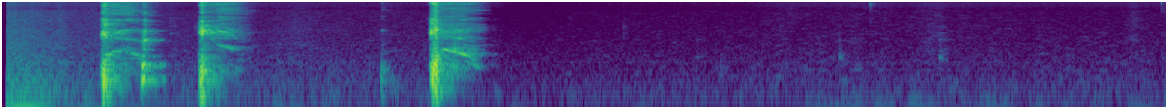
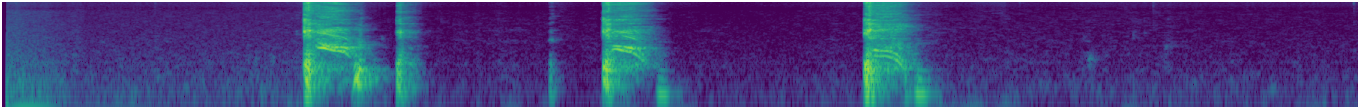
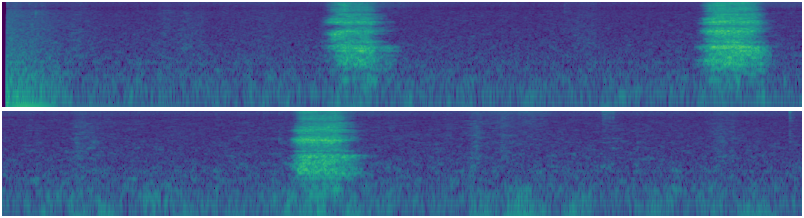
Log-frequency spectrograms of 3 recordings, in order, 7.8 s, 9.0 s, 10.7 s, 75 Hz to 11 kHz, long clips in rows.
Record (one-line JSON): {"cough_length": "7.8 s", "cough_amplitude": 32768, "cough_signal_mean_std_ratio": 0.23, "three_cough_length": "9.0 s", "three_cough_amplitude": 32768, "three_cough_signal_mean_std_ratio": 0.27, "exhalation_length": "10.7 s", "exhalation_amplitude": 11105, "exhalation_signal_mean_std_ratio": 0.4, "survey_phase": "beta (2021-08-13 to 2022-03-07)", "age": "45-64", "gender": "Female", "wearing_mask": "No", "symptom_cough_any": true, "symptom_runny_or_blocked_nose": true, "symptom_sore_throat": true, "symptom_fatigue": true, "symptom_onset": "5 days", "smoker_status": "Never smoked", "respiratory_condition_asthma": true, "respiratory_condition_other": false, "recruitment_source": "Test and Trace", "submission_delay": "2 days", "covid_test_result": "Positive", "covid_test_method": "RT-qPCR", "covid_ct_value": 14.6, "covid_ct_gene": "ORF1ab gene", "covid_ct_mean": 14.8, "covid_viral_load": "14000000 copies/ml", "covid_viral_load_category": "High viral load (>1M copies/ml)"}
